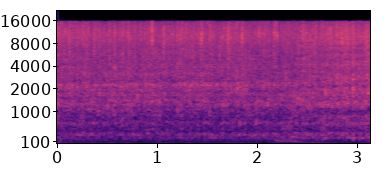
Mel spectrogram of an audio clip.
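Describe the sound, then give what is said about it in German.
Wort gushes steadily from the opened tap of a mash tun during lautering in craft beer brewing, the cloudy first runnings making a continuous, even rushing of liquid with no talk. “Dann drehen wir jetzt mal den Hahn auf. Da kommt zuerst mal trübe Plömpe raus.”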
